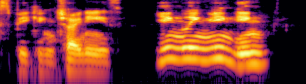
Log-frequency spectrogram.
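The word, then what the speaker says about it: Yuengling: I'm drinking Yingling, or as my coworkers call it, Yang Lang.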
